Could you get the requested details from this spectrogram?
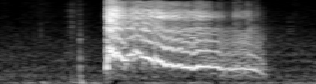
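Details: A male pet Indian ringneck (rose-ringed) parakeet, being coaxed to talk and say "peekaboo", gives one bright, harsh, drawn-out utterance that slides steadily downward in pitch for under a second, in an otherwise quiet room.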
